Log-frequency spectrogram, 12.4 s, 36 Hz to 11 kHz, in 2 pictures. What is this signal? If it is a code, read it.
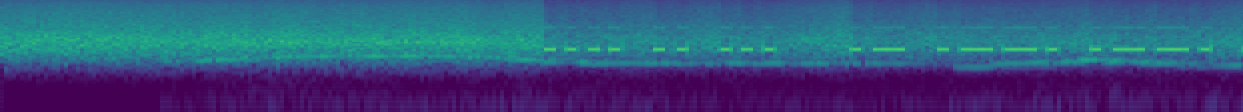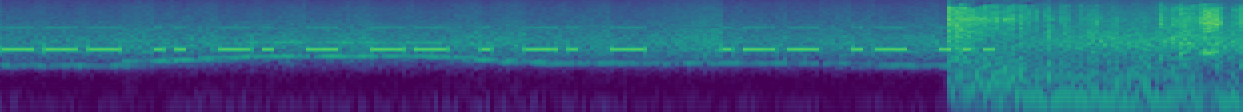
Morse code, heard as a keyed tone, machine-sent, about 22 wpm, 880 Hz, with radio static and a narrow filter. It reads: HIS APPOINTMENT WAS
